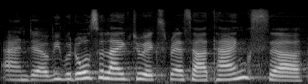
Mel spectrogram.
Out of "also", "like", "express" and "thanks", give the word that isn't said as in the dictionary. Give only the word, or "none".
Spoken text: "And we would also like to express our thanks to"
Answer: thanks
